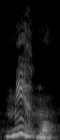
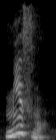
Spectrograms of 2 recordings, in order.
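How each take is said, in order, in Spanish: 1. La s del medio suena como h. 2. La s del medio es un siseo claro. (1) "pero si se aspira la S, sería mismo" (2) "en la palabra mismo es muy notorio la S"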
